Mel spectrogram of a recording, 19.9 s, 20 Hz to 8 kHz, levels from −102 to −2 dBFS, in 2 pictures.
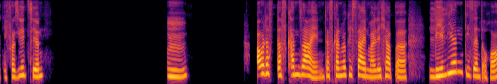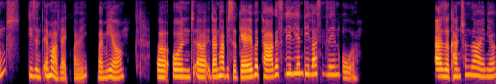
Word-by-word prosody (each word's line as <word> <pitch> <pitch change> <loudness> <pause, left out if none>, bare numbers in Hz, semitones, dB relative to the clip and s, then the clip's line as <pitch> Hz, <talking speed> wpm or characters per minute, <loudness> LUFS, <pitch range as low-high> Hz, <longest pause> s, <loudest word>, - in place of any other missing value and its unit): die 185 - -13
Forsythien. 215 +2 -1 2.5
Mhm. 205 0 0 1.4
Aber 250 +4 +7
das 295 0 +2
das 235 0 -1
kann 260 +1 +1
sein. 205 -8 +2
Das 230 +1 -4
kann 230 -1 +2
wirklich 245 -1 -2
sein, 225 -5 +3
weil 190 +1 -1
ich 210 +2 -2
habe, 220 -2 0
äh, 185 0 0 0.4
Lilien, 255 - +2
die 250 - -3
sind 220 -2 -1
orange, 185 - -3 0.2
die 225 - -2
sind 210 -3 -4
immer 225 -6 +2
weg 160 - -5
bei 85 - -7
mi 115 - -9 0.2
bei 175 -2 -2
mir. 180 0 -1 0.7
Äh, 190 -2 +3
und, 205 -1 +1
äh, 200 -1 +2
dann 200 +2 +2
habe 230 -1 +2
ich 220 - -7
so 185 - -2
gelbe 195 +8 +4
Tageslilien, 265 +8 +1
die 285 -2 -1
lassen 275 +1 0
sie 260 0 -4
in 260 0 -5
Ruhe. 170 -6 -8 1.5
Also, 210 -1 +5
kann 215 +2 -1
schon 255 +4 -7
sein, 230 -5 -1
ja. 210 +1 -4
215 Hz, 140 wpm, -21 LUFS, 195-245 Hz, 2.5 s, Aber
